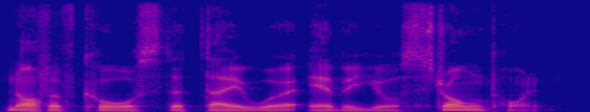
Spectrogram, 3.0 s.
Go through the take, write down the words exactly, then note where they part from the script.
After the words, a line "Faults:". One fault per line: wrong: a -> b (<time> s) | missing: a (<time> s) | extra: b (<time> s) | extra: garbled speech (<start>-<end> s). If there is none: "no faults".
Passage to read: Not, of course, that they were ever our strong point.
Not, of course, that they were ever your strong point.
Faults:
wrong: our -> your (1.8 s)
